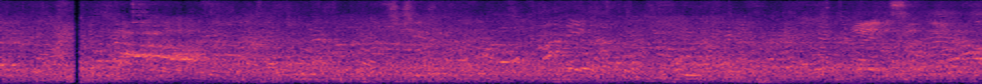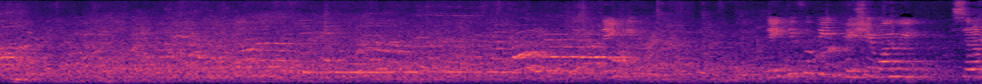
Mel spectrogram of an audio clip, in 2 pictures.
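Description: A young boy speaks into a microphone, heard through loudspeakers.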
